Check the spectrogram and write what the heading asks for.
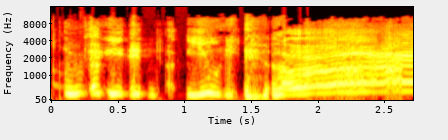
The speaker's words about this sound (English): Hey, at least you were off mic when you yelled.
